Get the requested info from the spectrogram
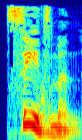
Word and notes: seedsman: British English

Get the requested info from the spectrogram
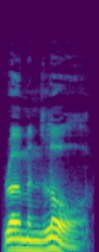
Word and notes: roman law: British English

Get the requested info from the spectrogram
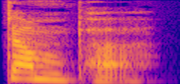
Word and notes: dumper: British English

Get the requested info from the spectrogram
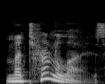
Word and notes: maternalize: British English

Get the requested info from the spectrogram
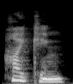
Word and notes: hiking: British English

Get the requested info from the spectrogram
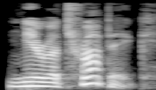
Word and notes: neurotropic: British English

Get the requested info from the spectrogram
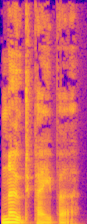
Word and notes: notepaper: British English

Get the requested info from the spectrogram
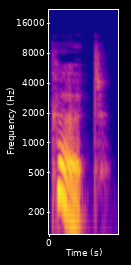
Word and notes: curt: British English

